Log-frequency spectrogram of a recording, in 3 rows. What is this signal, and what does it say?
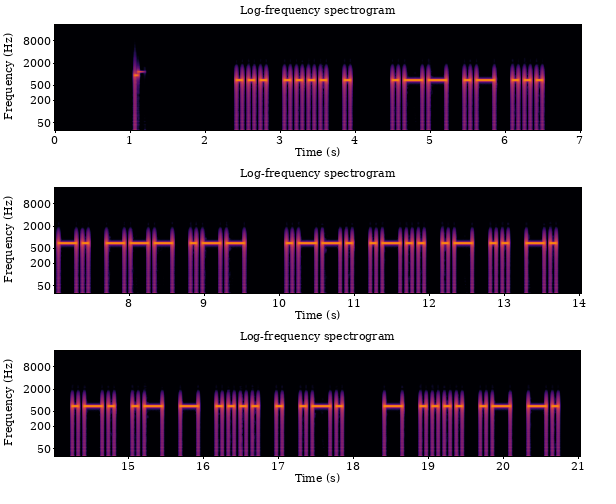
Morse code, heard as a keyed tone, about 15 wpm, 700 Hz. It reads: SHE WAS NOW PLAIN RATHER THAN
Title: Sentences from Top 1000 Words 15wpm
